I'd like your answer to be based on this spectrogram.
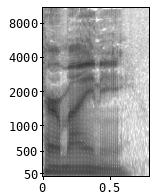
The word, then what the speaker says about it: Hermione: I think when you would buy Harry Potter, they would tell you it's pronounced Hermione.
